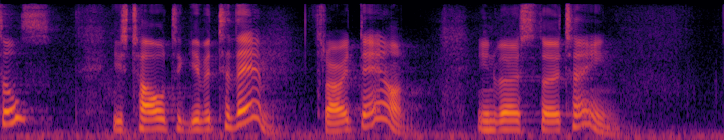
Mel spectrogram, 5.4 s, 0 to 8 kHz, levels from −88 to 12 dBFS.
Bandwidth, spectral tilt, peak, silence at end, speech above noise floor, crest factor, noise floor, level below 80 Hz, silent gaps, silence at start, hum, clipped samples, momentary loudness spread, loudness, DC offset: 7.6 kHz; -4 dB/octave; -4 dBFS; 0 s; 24 dB; 22 dB; -48 dBFS; -48 dBFS; none; 0 s; none; under 0.1%; 17 LU; -24 LUFS; under 0.1%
